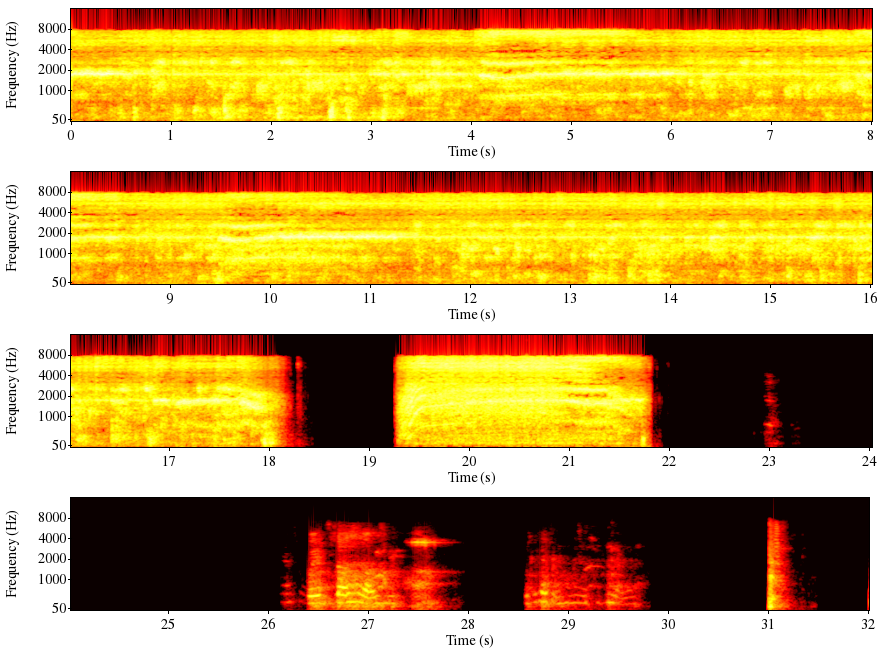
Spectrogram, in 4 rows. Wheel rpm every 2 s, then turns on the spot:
240, 230, 230, 230, 230, 230, 230, 230, 200, 50, 160, 0, 0, 0, 0, 0.
none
